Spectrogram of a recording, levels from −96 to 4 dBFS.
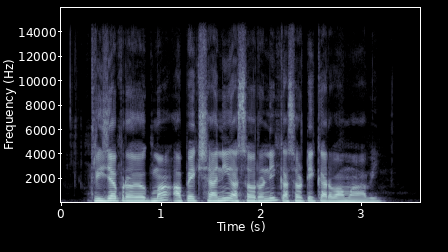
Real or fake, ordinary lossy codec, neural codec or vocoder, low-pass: real; none; none; 14.4 kHz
